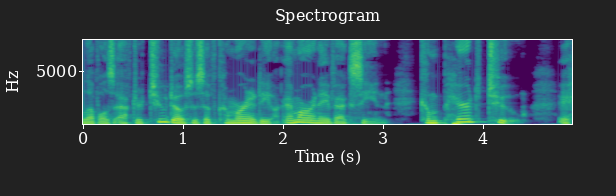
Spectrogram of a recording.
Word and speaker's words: Comirnaty: Furthermore, we observed significantly higher IgG4 levels after two doses of Comirnaty, which I also never know how to pronounce, the Pfizer vaccine. – I thought it was Comirnaty, but... – Comirnaty? Okay, I'll start over. I'll go with Comirnaty.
